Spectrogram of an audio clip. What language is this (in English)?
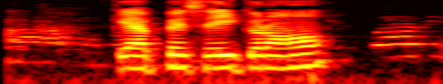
Loarki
